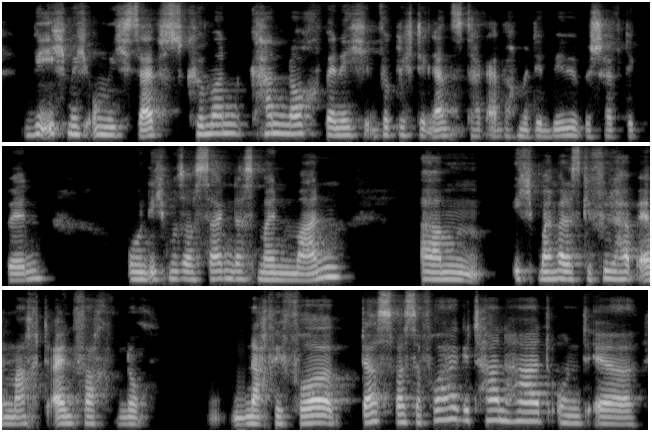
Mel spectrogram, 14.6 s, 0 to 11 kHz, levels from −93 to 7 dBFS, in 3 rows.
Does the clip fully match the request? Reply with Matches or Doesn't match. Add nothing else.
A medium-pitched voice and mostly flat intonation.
Doesn't match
